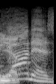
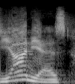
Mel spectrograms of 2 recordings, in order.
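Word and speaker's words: Yanez: we say this right Nano okay it's not janz anymore it's yanes and he actually changed the pronunciation of this for his child um because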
